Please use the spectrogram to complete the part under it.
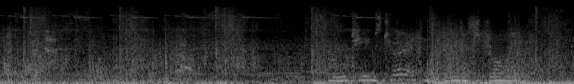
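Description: Spell blasts and impacts burst in quick succession.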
